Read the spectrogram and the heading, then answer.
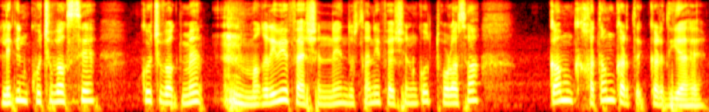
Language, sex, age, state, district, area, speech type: Urdu, male, 18-30, Delhi, Central Delhi, urban, spontaneous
